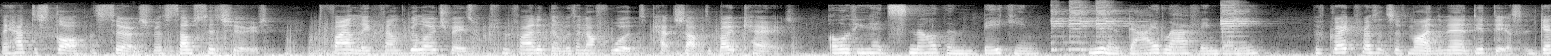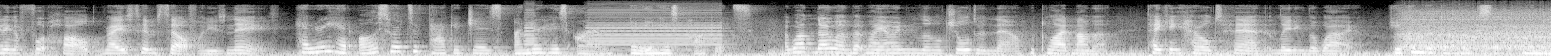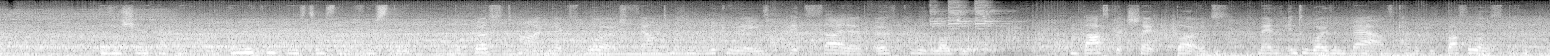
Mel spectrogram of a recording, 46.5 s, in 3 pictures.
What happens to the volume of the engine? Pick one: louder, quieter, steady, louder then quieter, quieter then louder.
quieter.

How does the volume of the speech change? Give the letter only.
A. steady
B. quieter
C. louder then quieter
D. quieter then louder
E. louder
A.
